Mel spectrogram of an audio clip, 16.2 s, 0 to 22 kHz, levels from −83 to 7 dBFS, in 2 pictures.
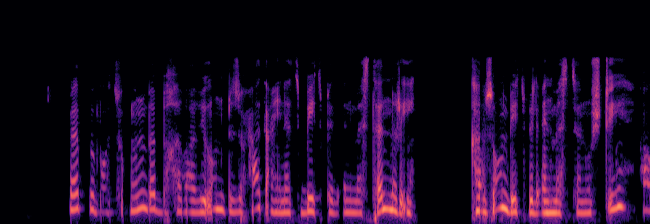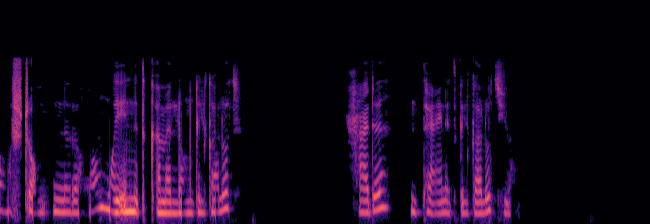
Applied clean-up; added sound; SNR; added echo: none; none; none; none.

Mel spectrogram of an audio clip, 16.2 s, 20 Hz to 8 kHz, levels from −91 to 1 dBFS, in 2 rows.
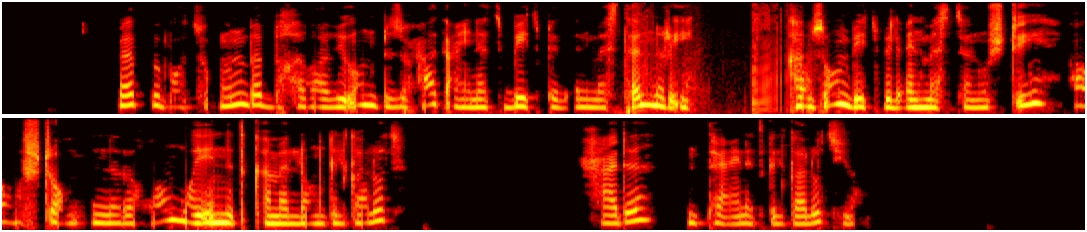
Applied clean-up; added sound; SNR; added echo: none; Fart; 19 dB; none.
